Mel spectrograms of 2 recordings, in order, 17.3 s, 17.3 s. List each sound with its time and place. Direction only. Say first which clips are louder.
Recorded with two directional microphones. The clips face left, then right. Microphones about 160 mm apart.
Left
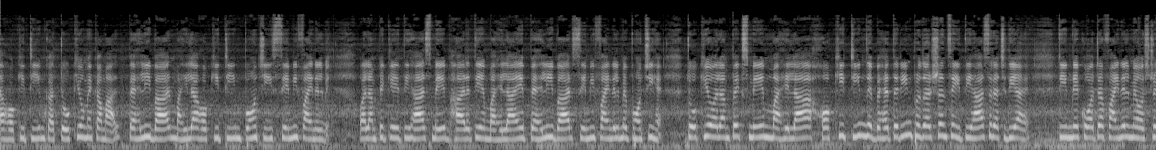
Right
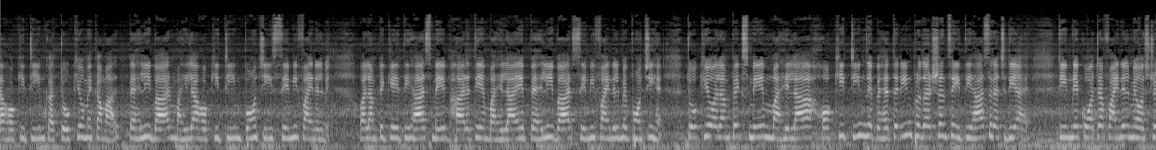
0.0 s a woman's voice: left 3 dB; 40° left (ahead or behind)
